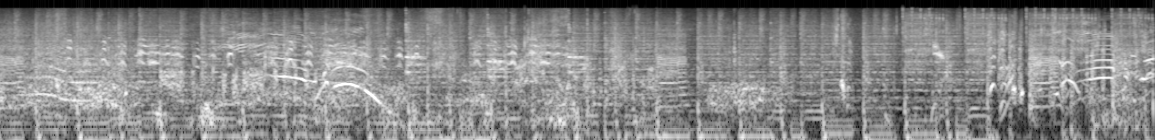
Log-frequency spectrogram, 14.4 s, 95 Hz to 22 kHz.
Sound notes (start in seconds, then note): 0.4 monkey cries; 10.9 grunting; 12.2 laughing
